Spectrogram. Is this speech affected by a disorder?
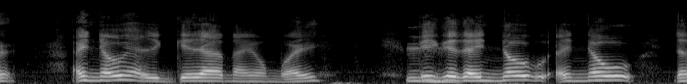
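Yes: cerebral palsy; speech affected.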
